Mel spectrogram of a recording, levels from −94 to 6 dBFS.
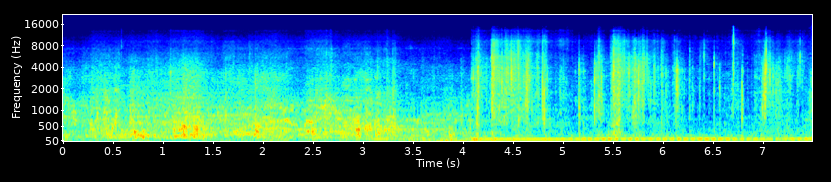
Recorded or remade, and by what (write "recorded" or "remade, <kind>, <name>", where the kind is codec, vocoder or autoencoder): remade, codec, SNAC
